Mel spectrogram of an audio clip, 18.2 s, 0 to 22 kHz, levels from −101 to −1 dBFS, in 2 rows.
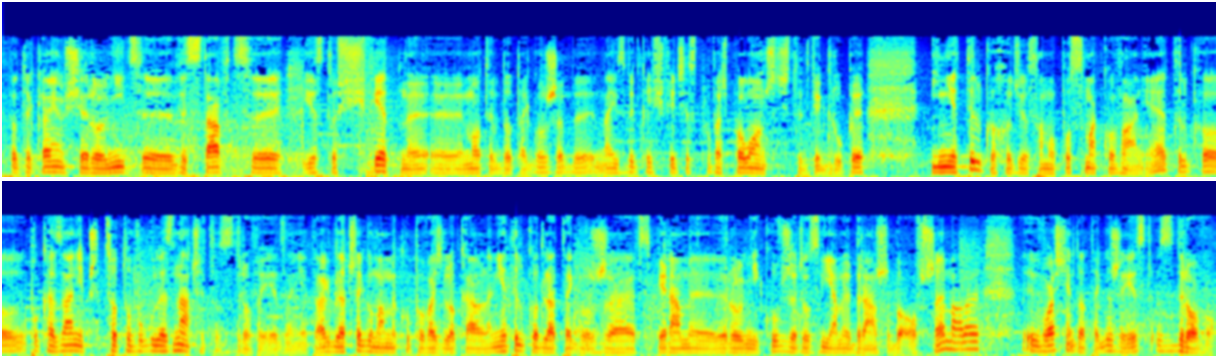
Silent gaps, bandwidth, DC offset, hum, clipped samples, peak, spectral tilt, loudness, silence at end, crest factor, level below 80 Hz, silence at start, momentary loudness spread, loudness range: none; 10 kHz; under 0.1%; none; under 0.1%; -2 dBFS; -4.5 dB/octave; -23 LUFS; 0 s; 20 dB; -46 dBFS; 0 s; 8 LU; 3 LU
